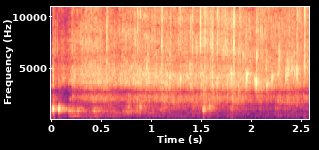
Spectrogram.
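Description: Onions sizzle in a little oil in a wok, a steady close hiss and crackle with light stirring scrapes, no voices.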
